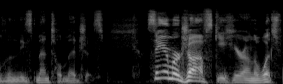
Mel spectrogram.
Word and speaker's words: Mirejovsky: Mirejovsky, by the way, people ask me, how do you spell that? Well, I know how to spell it. It's so funny. I'll spell it. It's Mirejov, and I always would say like Victor, so people would know. And then I say SKY, like sky, and that's because it's a Czech name.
